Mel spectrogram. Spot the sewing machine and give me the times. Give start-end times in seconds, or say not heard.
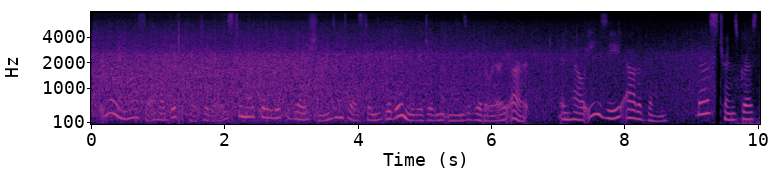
not heard.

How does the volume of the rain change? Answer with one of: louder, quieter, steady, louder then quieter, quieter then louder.
quieter.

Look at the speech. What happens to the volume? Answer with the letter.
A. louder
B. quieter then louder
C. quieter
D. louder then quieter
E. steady
E.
